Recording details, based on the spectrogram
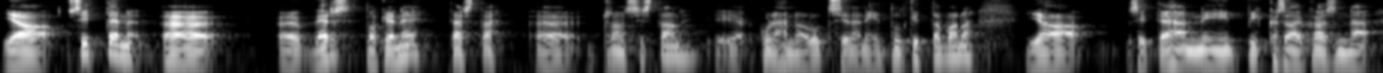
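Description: A man co-hosting a podcast, talking casually about films and pausing to pick his words. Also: fairly low pitch, a bit bright. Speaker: podcast co-host. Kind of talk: casual film discussion and plot recap.

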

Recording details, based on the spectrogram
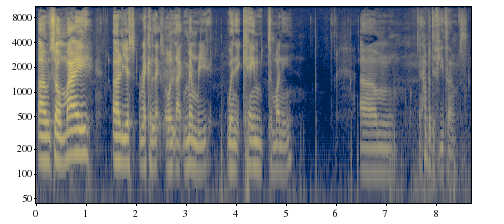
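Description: A man's voice: medium pitch, steady tone, measured pace. Casual man hosting a podcast. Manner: jokey storytelling, laughs often. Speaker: podcast host.

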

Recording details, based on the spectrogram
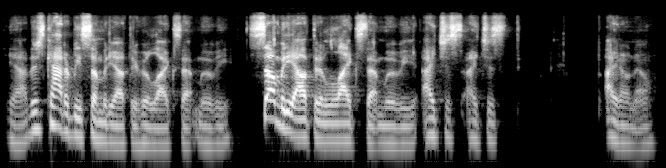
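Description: A man's voice: low voice, lively intonation, a little fast, fairly bright tone. A man co-hosting a podcast, talking about films in an informal, conversational way. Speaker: podcast co-host. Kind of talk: casual film discussion.

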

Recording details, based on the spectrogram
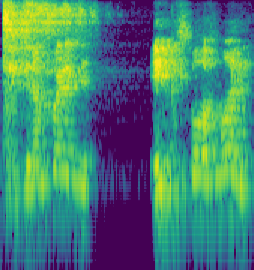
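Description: A man's voice: a little high, fairly even intonation, normal speed, creaky, bright, forceful tone, very echoey, slight background noise, rough recording. A man reminiscing casually with friends, laid back and laughing often. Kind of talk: casual chat among friends.

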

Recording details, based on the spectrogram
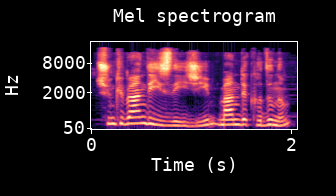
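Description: High-voiced woman explaining in an interview. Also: normal speed, a little mellow, faint music behind. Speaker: interview guest, television drama producer. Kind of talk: conversational radio interview, reflective explaining.

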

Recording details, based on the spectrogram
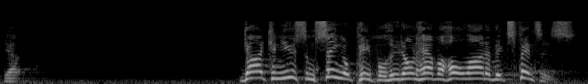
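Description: A man's voice: very high voice, big pitch swings, unhurried. A pastor preaching a sermon in church, losing his voice, with earnest, emphatic exhortations. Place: church sanctuary. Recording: dull lo-fi church recording.

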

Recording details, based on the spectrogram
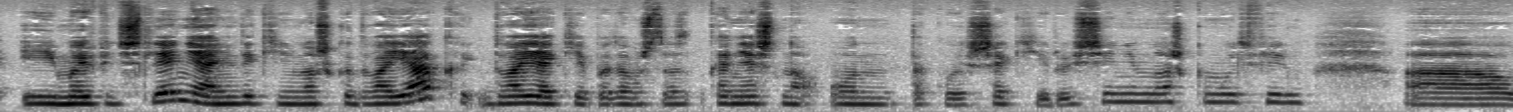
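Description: A woman hosting an unscripted podcast discussion, often searching for her words as she talks. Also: on the low side. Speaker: podcast host.

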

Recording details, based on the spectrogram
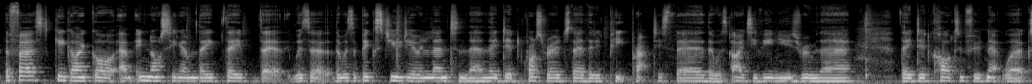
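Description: Woman, middle-aged, gravelly, chatty, repeats herself, faint hiss behind. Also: low voice, darkish tone. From England. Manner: chatty, laughs often, repeats phrases. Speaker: interview guest, broadcaster and lecturer. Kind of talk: casual interview storytelling.

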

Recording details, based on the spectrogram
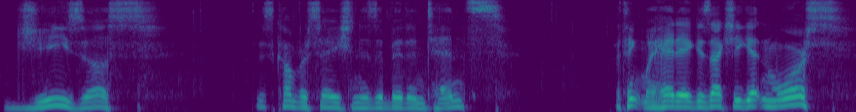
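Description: A man's voice: on the high side, normal speed, no echo, lightly acted. An actor with an Irish accent playing a hungover, bewildered, flippant ladies' man in a radio drama, talking in an awkward, colloquial way. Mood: bemused.

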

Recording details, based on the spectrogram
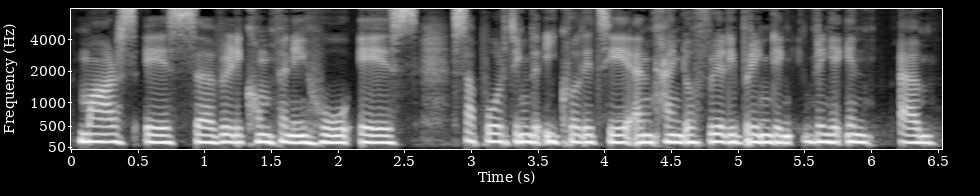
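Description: Low-voiced Czech woman, dry sound. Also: flat delivery, moderate pace, dark tone, dry recording. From Czech Republic. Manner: hesitant, many fillers, upbeat. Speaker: guest, quality systems manager. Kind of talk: podcast interview.

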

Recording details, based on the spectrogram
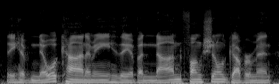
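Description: A man's voice: low voice, fairly even intonation, fast. A man in a political discussion, blunt and sardonic, swearing casually. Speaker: panelist.

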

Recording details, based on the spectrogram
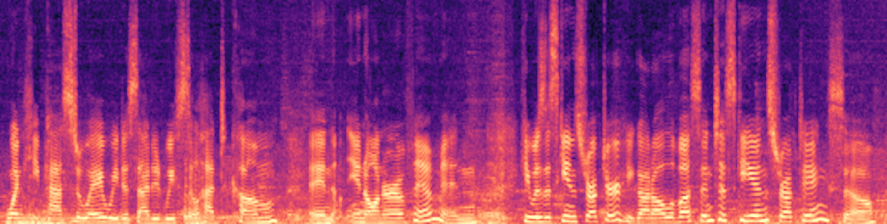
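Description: A young woman from Utah answers interview questions earnestly, pausing with many ums. Her voice is mid-pitched, and a busy crowd murmurs behind her in the ski lodge bar. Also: rough recording. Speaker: ski instructor guest.

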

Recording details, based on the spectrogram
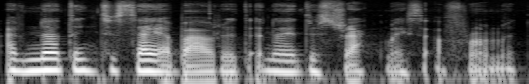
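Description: Gravelly-voiced woman, soft and reflective. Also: fairly low pitch, completely flat delivery, fast, no room sound, studio quality. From Afghanistan. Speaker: podcast co-host. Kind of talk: casual podcast conversation.

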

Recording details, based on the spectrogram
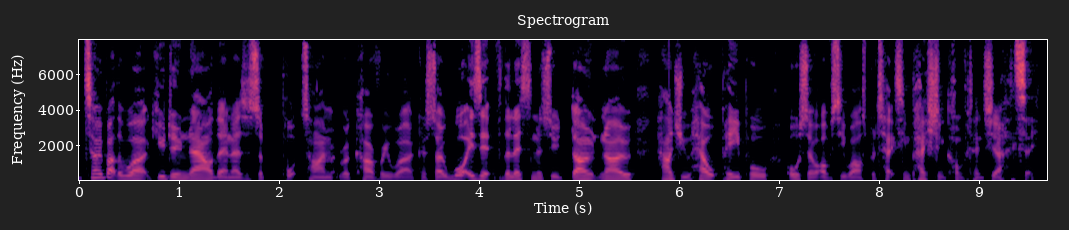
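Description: A man's voice: medium pitch, fast, hardly any pauses, a bit bright, no room sound, clean studio sound. A man hosting a podcast, reading his intro and then interviewing a guest in a friendly, informal way. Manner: friendly, informal, calls guest "pal" and "mate". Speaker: podcast host.

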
